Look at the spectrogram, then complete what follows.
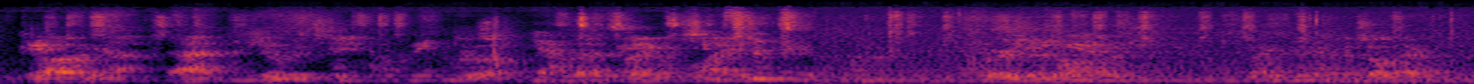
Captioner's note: chatter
